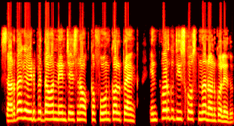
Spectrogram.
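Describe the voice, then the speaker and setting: A man's voice: high-pitched, fast, clear, resonant tone, no echo, muffled recording, voice pushed up, close to an everyday voice. A man playing a guilty, tearful young woman. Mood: tearful, defensive. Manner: crying and defending herself.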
